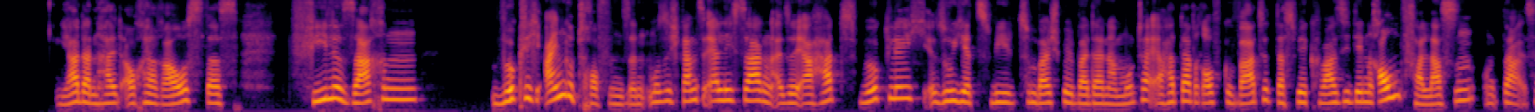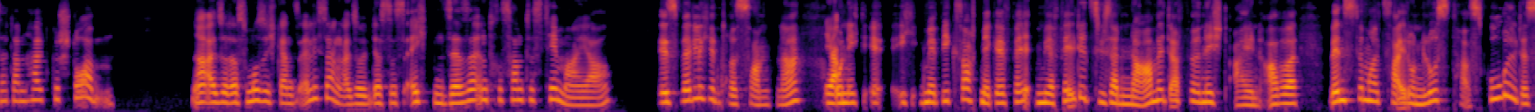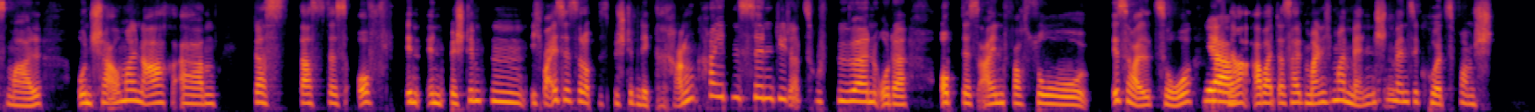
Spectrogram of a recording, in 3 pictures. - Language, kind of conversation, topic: German, unstructured, Wie kann man mit Schuldgefühlen nach einem Todesfall umgehen?
- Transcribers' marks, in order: none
